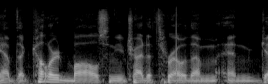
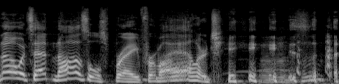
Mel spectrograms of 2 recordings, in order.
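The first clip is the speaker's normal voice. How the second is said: put-on very high, slow, folksy older woman voice. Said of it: "she said".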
